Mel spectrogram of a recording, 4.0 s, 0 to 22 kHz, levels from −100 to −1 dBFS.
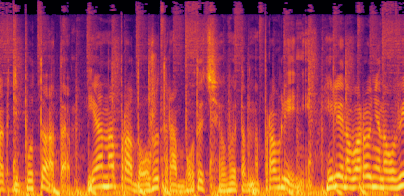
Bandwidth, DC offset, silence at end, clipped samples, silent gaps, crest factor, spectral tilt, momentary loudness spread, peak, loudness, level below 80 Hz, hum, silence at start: over 20 kHz; under 0.1%; 0 s; under 0.1%; none; 12 dB; -6 dB/octave; 4 LU; 0 dBFS; -13 LUFS; -24 dBFS; none; 0 s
